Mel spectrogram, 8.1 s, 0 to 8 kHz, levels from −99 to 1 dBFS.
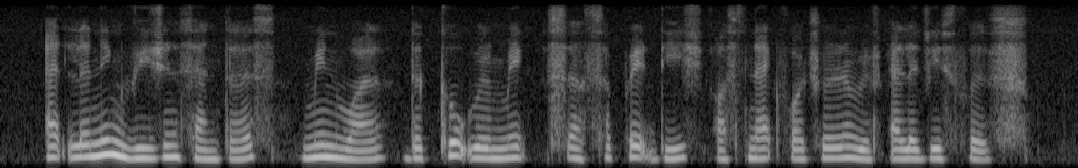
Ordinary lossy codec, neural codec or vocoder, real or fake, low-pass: none; none; real; 7.2 kHz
